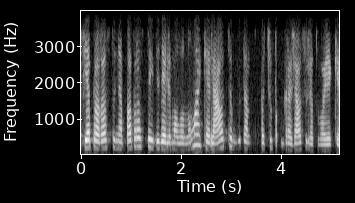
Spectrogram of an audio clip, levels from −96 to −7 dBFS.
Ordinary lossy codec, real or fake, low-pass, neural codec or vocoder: Opus, 16 kbps; real; 3.6 kHz; none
